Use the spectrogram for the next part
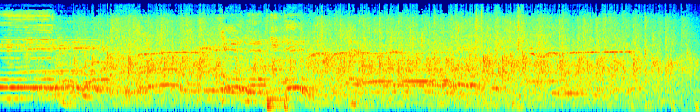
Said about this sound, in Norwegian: And uh, let's let's give him a big, big, big round of applause.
